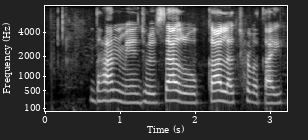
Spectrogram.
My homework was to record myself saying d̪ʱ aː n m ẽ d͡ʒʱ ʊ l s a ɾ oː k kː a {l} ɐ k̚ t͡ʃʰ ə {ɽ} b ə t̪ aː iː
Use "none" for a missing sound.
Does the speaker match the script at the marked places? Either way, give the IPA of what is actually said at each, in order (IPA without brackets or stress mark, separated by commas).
l, ɽ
